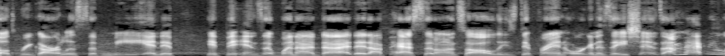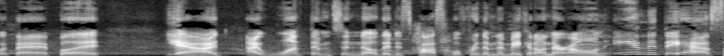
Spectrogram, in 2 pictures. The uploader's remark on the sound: Recorded at FinCon 2023 in New Orleans, I roamed the halls of the nation's biggest personal finance conference, getting up close and personal with attendees and speakers.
